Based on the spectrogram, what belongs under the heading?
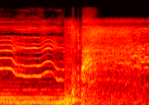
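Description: A cat lets out a loud, strained yowl with a wavering pitch for just over a second, then it cuts off abruptly into a steady, broad rushing noise.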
